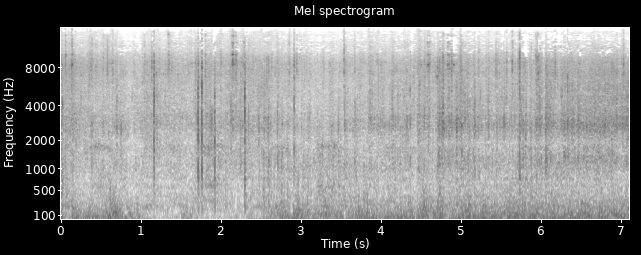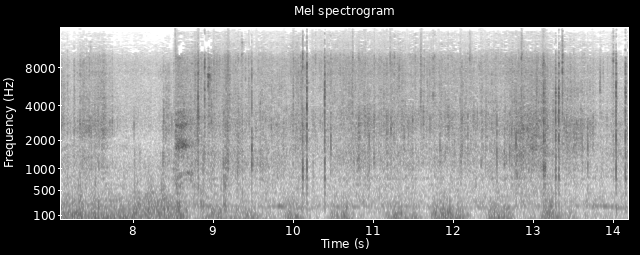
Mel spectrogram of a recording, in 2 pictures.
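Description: A bike's frame and chain rattle and clatter over bumps.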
